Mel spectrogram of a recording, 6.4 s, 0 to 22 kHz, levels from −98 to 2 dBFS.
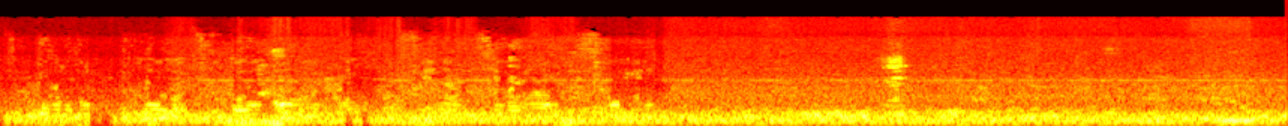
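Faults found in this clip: Speech suppressed in double talk, 0.0–0.81 s: talker dips by up to roughly 15 dB across most of this span, not random dropouts. Likely echo canceller ducking both voices during overlap.

Other side's voice leaking through at 0.2–0.38, 0.78–1.3, 1.49–1.71 and 1.94–3.23 s: a second distinct voice, mostly as loud as the talker, quieter at 1.49 s. Likely residual loudspeaker echo, not crosstalk.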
